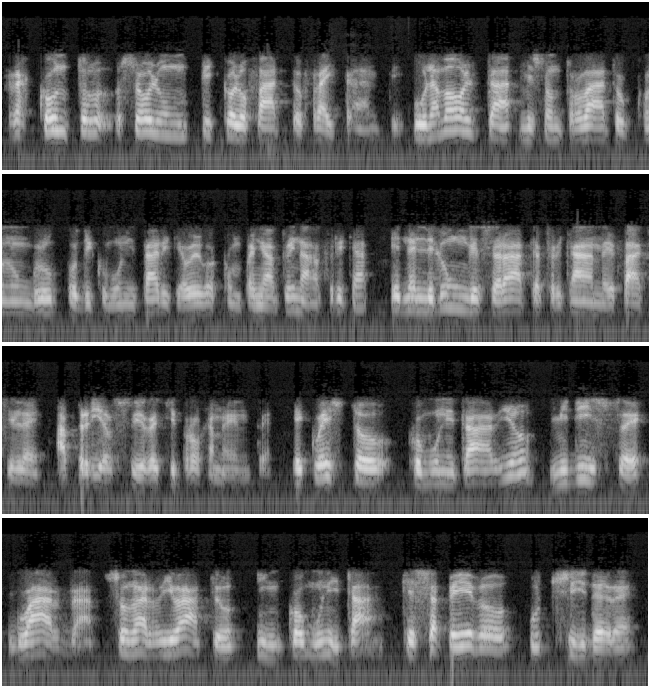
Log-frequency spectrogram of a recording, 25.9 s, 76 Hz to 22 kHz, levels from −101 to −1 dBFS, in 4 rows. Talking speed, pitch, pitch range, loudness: 105 wpm, 125 Hz, 110-145 Hz, -24 LUFS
